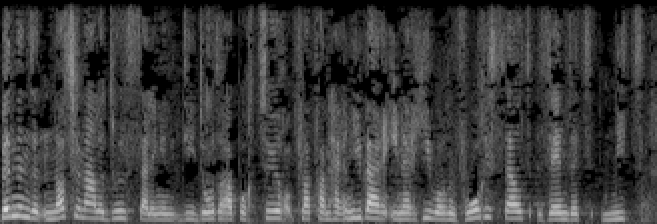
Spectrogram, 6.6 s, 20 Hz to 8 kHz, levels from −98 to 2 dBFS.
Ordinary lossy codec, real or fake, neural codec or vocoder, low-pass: none; real; none; none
